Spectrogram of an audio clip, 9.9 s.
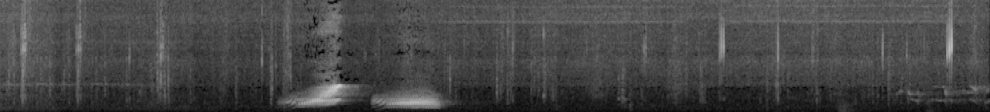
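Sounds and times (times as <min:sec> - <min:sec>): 
Raggiana bird-of-paradise giving a harsh nasal honking call: 0:02.8 - 0:04.6.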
